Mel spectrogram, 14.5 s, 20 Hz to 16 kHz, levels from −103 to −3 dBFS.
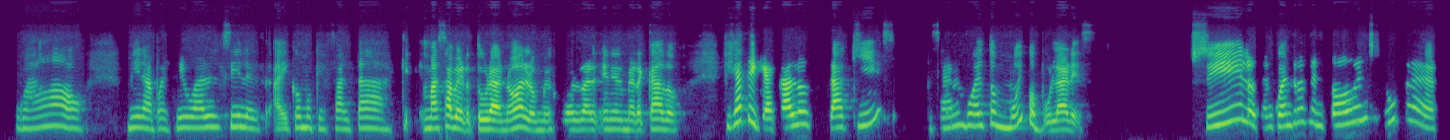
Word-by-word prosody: Guau. 250 Hz, 0 st, -3 dB, 0.4 s
Mira, 255 Hz, -2 st, -2 dB
pues, 235 Hz, 0 st, -10 dB
igual 260 Hz, +1 st, -2 dB
sí 280 Hz, 0 st, -3 dB
les 245 Hz, -4 st, -5 dB
ahí 120 Hz, +1 st, -4 dB
como 260 Hz, -1 st, -4 dB
que 235 Hz, -2 st, -13 dB
falta 235 Hz, 0 st, -5 dB
q -, -, -11 dB, 0.2 s
más 245 Hz, +1 st, +3 dB
abertura, 225 Hz, -4 st, +5 dB
¿no?, 210 Hz, +3 st, -1 dB
a 270 Hz, +1 st, +7 dB
lo 210 Hz, -4 st, +2 dB
mejor 210 Hz, +1 st, -6 dB, 0.3 s
en 225 Hz, 0 st, -4 dB
el 225 Hz, -1 st, -4 dB
mercado. 215 Hz, +1 st, 0 dB, 0.4 s
Fíjate 380 Hz, +6 st, +4 dB
que 245 Hz, -, +6 dB
acá 260 Hz, +3 st, +6 dB
los 335 Hz, 0 st, +1 dB, 0.2 s
Takis 270 Hz, +5 st, +1 dB, 0.5 s
se 235 Hz, +2 st, -12 dB
han 285 Hz, +5 st, -5 dB
vuelto 305 Hz, +2 st, -1 dB
muy 265 Hz, -2 st, -1 dB
populares. 215 Hz, -, 0 dB, 1.0 s
Sí, 315 Hz, +7 st, +4 dB
los 340 Hz, -5 st, +3 dB
encuentras 290 Hz, +8 st, -1 dB
en 310 Hz, -4 st, -4 dB
todo 315 Hz, +5 st, +2 dB
el 425 Hz, +3 st, -2 dB, 0.2 s
súper. 390 Hz, -, -4 dB
260 Hz, 155 wpm, -23 LUFS, 230-295 Hz, 1.0 s, a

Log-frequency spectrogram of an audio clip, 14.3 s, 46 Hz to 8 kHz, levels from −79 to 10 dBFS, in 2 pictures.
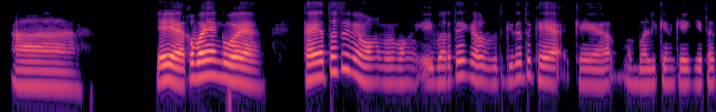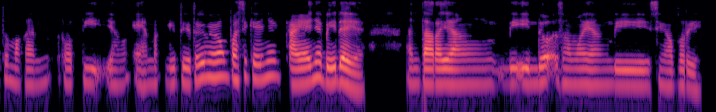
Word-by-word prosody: Ah, 155 Hz, -2 st, -1 dB, 0.8 s
ya 190 Hz, -, +5 dB
ya -, -, +9 dB
kebayang 235 Hz, +2 st, +8 dB
kebayang, 185 Hz, -7 st, +6 dB, 0.4 s
kayak 220 Hz, +3 st, +6 dB
toast 295 Hz, +3 st, 0 dB
tuh 335 Hz, -, +1 dB
memang 185 Hz, -3 st, 0 dB
memang 180 Hz, 0 st, -7 dB, 0.2 s
ibaratnya 185 Hz, +7 st, -3 dB
kalau 195 Hz, -2 st, 0 dB
menurut 180 Hz, +1 st, -13 dB
kita 215 Hz, +3 st, -5 dB
tuh 255 Hz, -, -4 dB
kayak 185 Hz, -2 st, +2 dB, 0.2 s
kayak 165 Hz, -1 st, -5 dB, 0.2 s
membalikkan 170 Hz, 0 st, -9 dB
kayak 170 Hz, -1 st, -5 dB
kita 170 Hz, -, -6 dB
tuh 210 Hz, -, -9 dB
makan 165 Hz, -1 st, -9 dB, 0.3 s
roti 170 Hz, +1 st, -10 dB, 0.2 s
yang 165 Hz, 0 st, -12 dB, 0.2 s
enak 165 Hz, +1 st, -10 dB
gitu 170 Hz, +1 st, -10 dB
ya 170 Hz, -, -2 dB
tapi 215 Hz, +3 st, 0 dB
memang 235 Hz, +1 st, +3 dB
pasti 210 Hz, +3 st, -1 dB
kayaknya 220 Hz, +3 st, -3 dB
kayaknya 175 Hz, +6 st, +3 dB
beda 180 Hz, +1 st, +5 dB
ya, -, -, -9 dB, 0.5 s
antara 170 Hz, 0 st, +2 dB
yang 165 Hz, 0 st, 0 dB, 0.4 s
di 175 Hz, -, -2 dB
Indo 180 Hz, +2 st, -2 dB, 0.2 s
sama 170 Hz, -1 st, -7 dB
yang 165 Hz, 0 st, -7 dB
di 160 Hz, -1 st, -4 dB
Singapura 160 Hz, -1 st, -8 dB
ya? -, -, -21 dB
175 Hz, 180 wpm, -21 LUFS, 165-195 Hz, 0.8 s, ya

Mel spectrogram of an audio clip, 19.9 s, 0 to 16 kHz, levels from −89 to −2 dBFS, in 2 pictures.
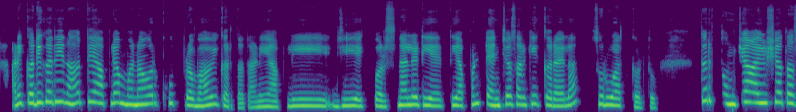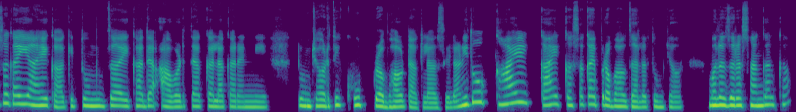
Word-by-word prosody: आणि 265 Hz, +5 st, +2 dB
कधी-कधीना 320 Hz, -1 st, +3 dB
ते 345 Hz, -, 0 dB
आपल्या 305 Hz, 0 st, -1 dB
मनावर 265 Hz, 0 st, +4 dB
खूप 300 Hz, 0 st, -5 dB
प्रभावी 225 Hz, +2 st, +1 dB
करतात 190 Hz, -, -7 dB
आणि 185 Hz, +3 st, -2 dB
आपली 210 Hz, +3 st, -1 dB
जी 215 Hz, +1 st, +1 dB
1 205 Hz, -, -4 dB
पर्सनॅलिटी 240 Hz, +4 st, +1 dB
आहे, 210 Hz, -1 st, -2 dB
ती 235 Hz, -, +3 dB
आपण 230 Hz, +6 st, -1 dB
त्यांच्यासारखी 260 Hz, +2 st, 0 dB
करायला 225 Hz, +1 st, 0 dB, 0.3 s
सुरुवात 250 Hz, -4 st, +2 dB
करतो. 160 Hz, -2 st, -7 dB, 0.6 s
तर 375 Hz, +1 st, +1 dB, 0.2 s
तुमच्या 275 Hz, +3 st, +3 dB
आयुष्यात 320 Hz, 0 st, +2 dB
असं 300 Hz, 0 st, 0 dB
काही 275 Hz, 0 st, +1 dB
आहे 230 Hz, -3 st, +4 dB
का? 170 Hz, -3 st, -3 dB
की 205 Hz, -, -3 dB
तुमचा 210 Hz, 0 st, +2 dB
एखाद्या 205 Hz, 0 st, -2 dB
आवडत्या 185 Hz, +2 st, -2 dB
कलाकारांनी 180 Hz, -2 st, -2 dB, 0.4 s
तुमच्यावरती 210 Hz, +1 st, +2 dB
खूप 235 Hz, 0 st, 0 dB
प्रभाव 185 Hz, -3 st, +2 dB
टाकला 160 Hz, -1 st, -4 dB
असेल 160 Hz, +2 st, -6 dB
आणि 220 Hz, +7 st, +5 dB
तो 335 Hz, 0 st, +2 dB, 0.2 s
काय 290 Hz, +5 st, +2 dB, 0.2 s
काय 245 Hz, +3 st, 0 dB
कसा 235 Hz, +2 st, -3 dB
काय 265 Hz, -1 st, +1 dB
प्रभाव 200 Hz, -5 st, +1 dB
झाला 175 Hz, -1 st, -1 dB
तुमच्यावर? 175 Hz, -2 st, -4 dB, 0.4 s
मला 230 Hz, +1 st, +8 dB
जरा 230 Hz, 0 st, +6 dB
सांगाल 225 Hz, +2 st, +4 dB
का? 265 Hz, -, -8 dB
225 Hz, 150 wpm, -25 LUFS, 195-270 Hz, 0.6 s, मला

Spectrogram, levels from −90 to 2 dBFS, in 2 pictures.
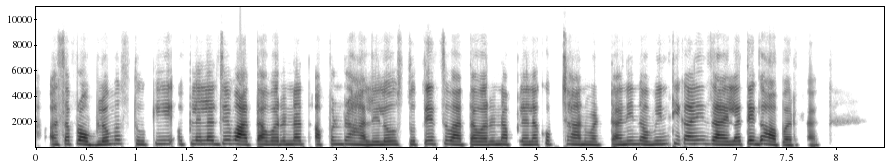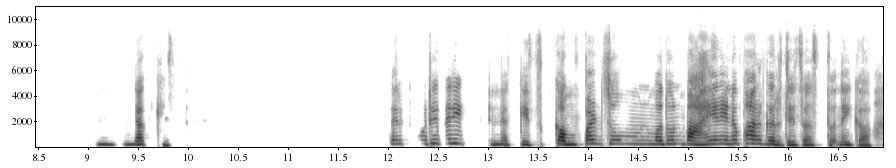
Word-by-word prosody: असा 255 Hz, +2 st, -2 dB
प्रॉब्लेम 255 Hz, +1 st, +3 dB
असतो, 295 Hz, -4 st, -7 dB
की 285 Hz, 0 st, -5 dB
आपल्याला 275 Hz, +2 st, -2 dB
जे 295 Hz, -, -3 dB
वातावरणात 255 Hz, 0 st, +5 dB
आपण 265 Hz, +2 st, -3 dB
राहिलेलो 240 Hz, -1 st, +1 dB
असतो 250 Hz, +1 st, -6 dB
तेच 275 Hz, 0 st, -2 dB
वातावरण 240 Hz, 0 st, +2 dB
आपल्याला 240 Hz, 0 st, -1 dB
खूप 270 Hz, -3 st, -7 dB
छान 250 Hz, -2 st, +1 dB
वाटतं 230 Hz, -1 st, -2 dB
आणि 250 Hz, +2 st, +1 dB
नवीन 265 Hz, +1 st, -1 dB
ठिकाणी 295 Hz, -1 st, 0 dB
जायला 250 Hz, -1 st, +5 dB
ते 280 Hz, -, +6 dB
घाबरतात. 215 Hz, -7 st, +1 dB, 1.3 s
हं, 245 Hz, -2 st, -4 dB, 0.3 s
नक्कीच. 250 Hz, -4 st, -3 dB, 2.2 s
तर 295 Hz, -, -8 dB, 0.2 s
कुठेतरी 320 Hz, +2 st, -4 dB, 0.3 s
नक्कीच 240 Hz, -2 st, -5 dB
कम्फर्ट 270 Hz, +3 st, +5 dB
झोनमधून 290 Hz, -1 st, -6 dB
बाहेर 280 Hz, +1 st, +4 dB
येणं 300 Hz, 0 st, -1 dB
फार 320 Hz, -2 st, +2 dB
गरजेचं 225 Hz, -4 st, 0 dB
असतं, 210 Hz, 0 st, -9 dB
नाही 225 Hz, 0 st, 0 dB
का? -, -, -2 dB
255 Hz, 125 wpm, -23 LUFS, 240-285 Hz, 2.2 s, ते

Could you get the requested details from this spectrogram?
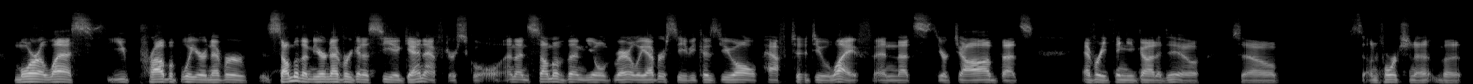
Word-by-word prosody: more 130 Hz, +3 st, +6 dB
or 120 Hz, -, +3 dB
less, 120 Hz, +2 st, +3 dB
you 120 Hz, +2 st, -7 dB
probably 120 Hz, 0 st, +2 dB
are 110 Hz, -1 st, +3 dB
never 105 Hz, -2 st, +1 dB, 0.2 s
some 180 Hz, -, +4 dB
of 180 Hz, -, +4 dB
them, 120 Hz, -, +4 dB
you're 120 Hz, +1 st, +4 dB
never 125 Hz, -1 st, +3 dB
gonna 110 Hz, -, +1 dB
see 120 Hz, -3 st, -2 dB
again 100 Hz, -3 st, +3 dB
after -, -, -2 dB
school. -, -, -10 dB
And 120 Hz, -, -5 dB
then 115 Hz, -2 st, 0 dB
some 125 Hz, +4 st, -1 dB
of 130 Hz, -6 st, -2 dB
them, 110 Hz, -2 st, -1 dB
you'll 105 Hz, -2 st, -3 dB
rarely 110 Hz, -1 st, +2 dB
ever 110 Hz, -, +1 dB
see 105 Hz, -3 st, -7 dB
because 105 Hz, -1 st, -5 dB
you 110 Hz, -1 st, -2 dB
all 105 Hz, -2 st, +1 dB
have -, -, -2 dB
to -, -, -6 dB
do 100 Hz, -3 st, -7 dB
life, -, -, +2 dB
and 95 Hz, 0 st, -5 dB
that's 95 Hz, -, -2 dB
your -, -, -4 dB
job. 100 Hz, 0 st, +2 dB
That's -, -, -1 dB, 0.5 s
everything 100 Hz, +2 st, 0 dB
you 100 Hz, -, -6 dB
gotta 100 Hz, -1 st, +1 dB
do, 105 Hz, -5 st, -4 dB, 0.3 s
so 90 Hz, 0 st, -6 dB, 0.7 s
so, -, -, -16 dB
it's -, -, -10 dB
unfortunate, 105 Hz, +2 st, -3 dB
but 90 Hz, -2 st, -6 dB
110 Hz, 190 wpm, -26 LUFS, 100-120 Hz, 0.7 s, more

